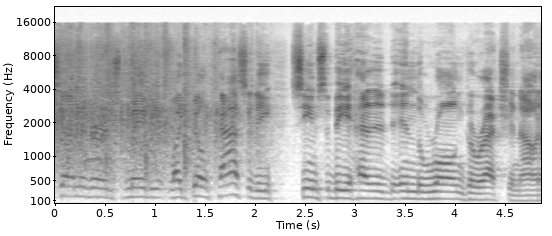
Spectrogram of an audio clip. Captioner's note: cheers and applause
